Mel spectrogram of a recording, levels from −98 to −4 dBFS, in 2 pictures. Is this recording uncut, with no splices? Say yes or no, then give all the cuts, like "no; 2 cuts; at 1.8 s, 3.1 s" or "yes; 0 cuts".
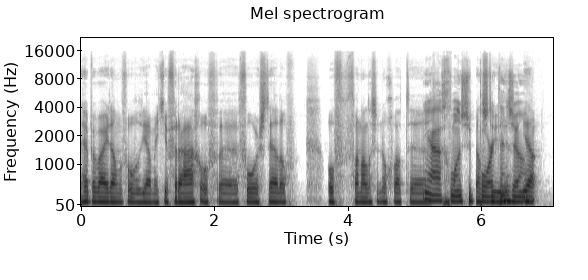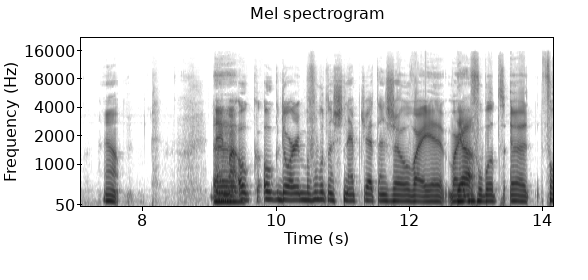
yes; 0 cuts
